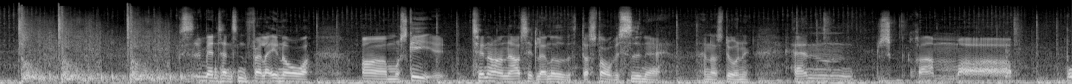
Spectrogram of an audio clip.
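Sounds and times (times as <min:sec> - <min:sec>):
pistol gunshots: 0:00.0 - 0:02.2
speech: 0:01.8 - 0:10.7.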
